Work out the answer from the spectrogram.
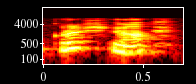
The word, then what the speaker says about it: कृष्ण: कुछ लोग श्री कृष्ण कहते हैं, कुछ लोग श्री कृष्ण कहते हैं, परंतु संस्कृत का उच्चारण है उसमें कृष्ण, ये सही है, दोनों सही हैं, परंतु संस्कृत से ये तत्सम शब्द आया है इसलिए कृष्ण इसका उच्चारण करना चाहिए।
